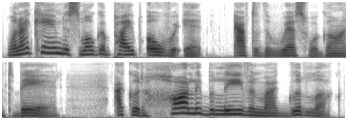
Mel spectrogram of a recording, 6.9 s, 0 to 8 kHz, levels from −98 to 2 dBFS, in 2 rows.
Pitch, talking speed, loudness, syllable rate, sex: 175 Hz, 210 wpm, -20 LUFS, 4.3 syllables/s, female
